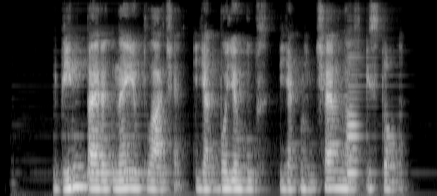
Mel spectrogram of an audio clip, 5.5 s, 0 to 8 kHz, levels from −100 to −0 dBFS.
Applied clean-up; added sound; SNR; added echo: neural mask model DeepFilterNet 3.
